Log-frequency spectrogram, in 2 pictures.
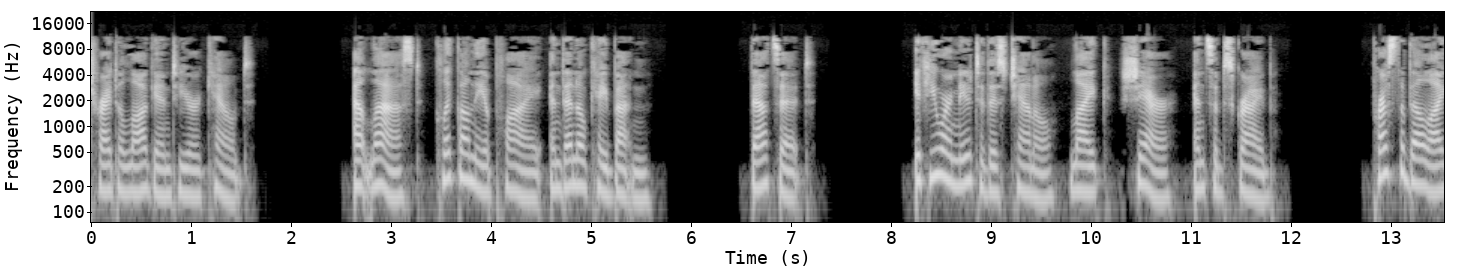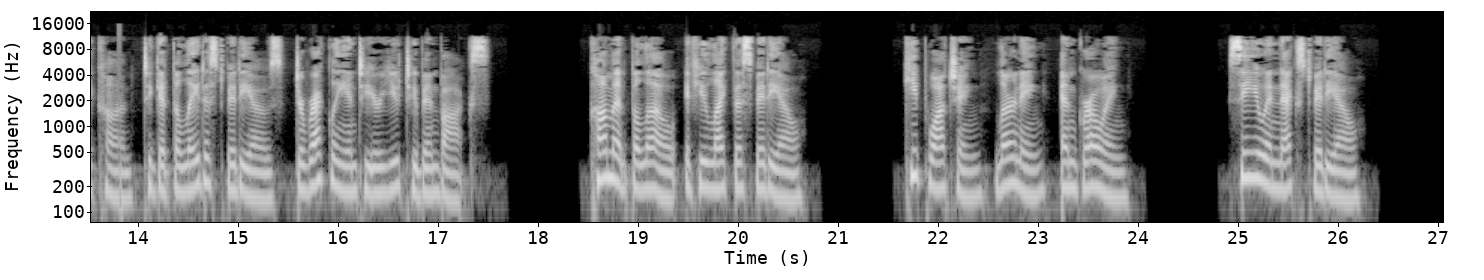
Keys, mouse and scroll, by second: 4.8 click, 9.1 click.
